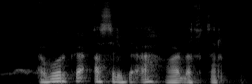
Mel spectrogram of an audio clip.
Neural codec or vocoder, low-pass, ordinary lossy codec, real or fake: none; none; none; real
